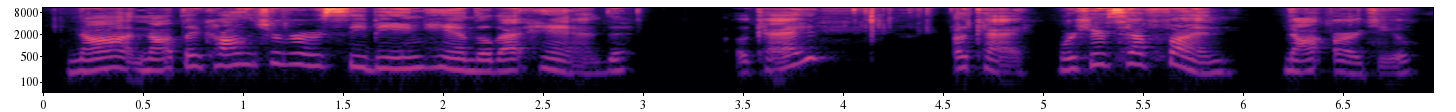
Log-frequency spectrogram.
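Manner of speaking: ordinary talk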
